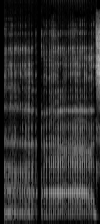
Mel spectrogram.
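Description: A man's low, buzzy vocal sound held at one steady pitch, in two stretches with a short break a little under a second in.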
